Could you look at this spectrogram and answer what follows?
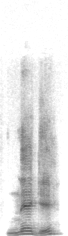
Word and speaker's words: Nege: Yurume, dice esa canción, Yurume, Nege, N-E-G-E, Wagairabe.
